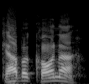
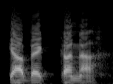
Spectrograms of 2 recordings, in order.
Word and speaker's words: Gabekana: where that is but Cabo Kona is actually just sort of a mispronunciation of Gabon Ghana and it means the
